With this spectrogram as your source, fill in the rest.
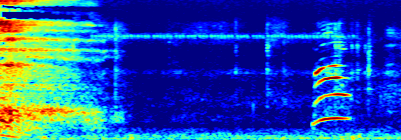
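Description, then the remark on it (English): A cat lets out a single short, clear meow near the end, rising then falling in pitch, after a breathy rush of noise at the start and a quiet stretch. “It was a cat.”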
